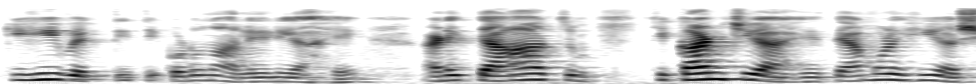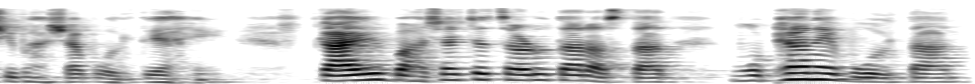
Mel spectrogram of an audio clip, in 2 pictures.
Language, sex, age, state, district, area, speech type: Marathi, female, 60+, Maharashtra, Nashik, urban, spontaneous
